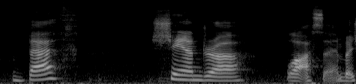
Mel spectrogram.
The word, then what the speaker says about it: Chandra: is yeah it's Beth Shandra Lawson but she went by Shandra okay and she spells it with a CH so that's why I keep wanting to say Chandra but it's definitely Chandra okay well I said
